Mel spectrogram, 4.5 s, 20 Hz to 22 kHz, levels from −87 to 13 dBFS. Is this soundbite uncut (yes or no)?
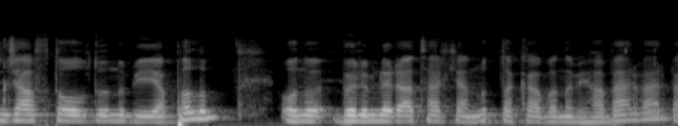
yes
